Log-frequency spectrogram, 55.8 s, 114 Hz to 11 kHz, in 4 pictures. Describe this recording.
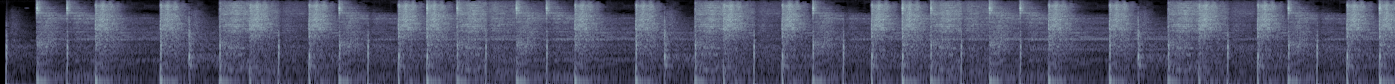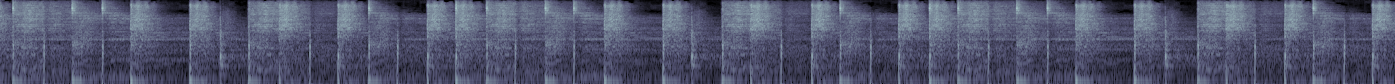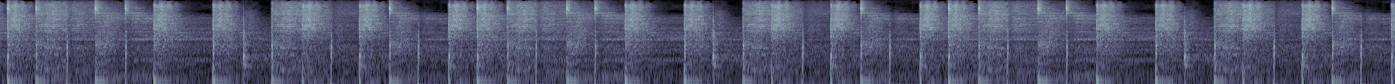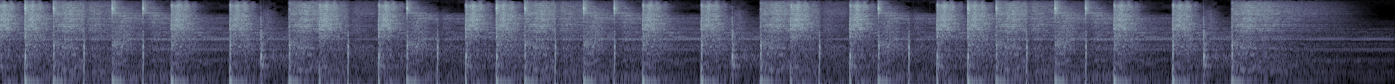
Kastimes Drum Sample 2
drum-loop, breakbeat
